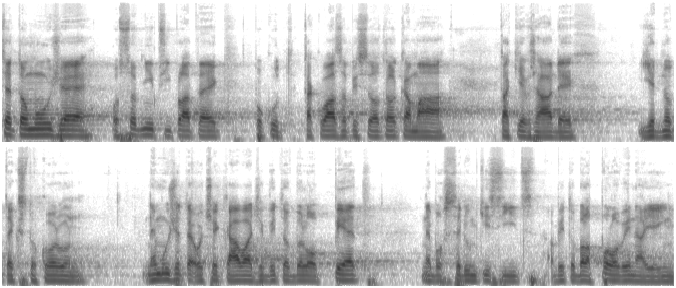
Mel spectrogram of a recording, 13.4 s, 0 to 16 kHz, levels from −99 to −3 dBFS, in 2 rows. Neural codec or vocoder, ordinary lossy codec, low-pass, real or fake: vocoder, 48 kHz, 128 mel bands, Vocos; Opus, 32 kbps; 14.4 kHz; fake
